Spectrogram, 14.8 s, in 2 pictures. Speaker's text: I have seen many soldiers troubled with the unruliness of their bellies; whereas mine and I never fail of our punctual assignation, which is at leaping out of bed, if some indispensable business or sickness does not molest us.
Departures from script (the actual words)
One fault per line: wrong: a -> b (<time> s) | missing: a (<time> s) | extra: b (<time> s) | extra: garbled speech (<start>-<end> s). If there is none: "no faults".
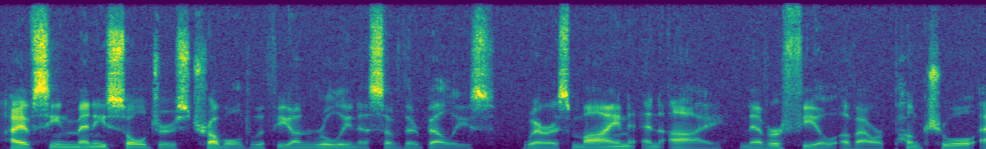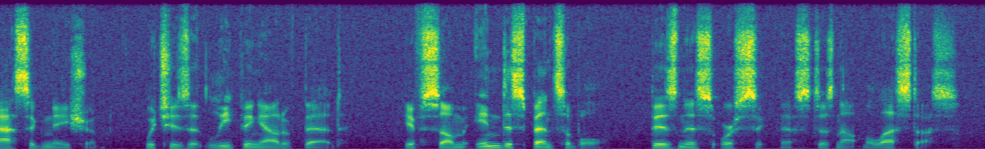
wrong: fail -> feel (5.9 s)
